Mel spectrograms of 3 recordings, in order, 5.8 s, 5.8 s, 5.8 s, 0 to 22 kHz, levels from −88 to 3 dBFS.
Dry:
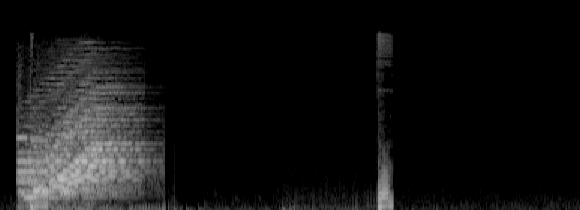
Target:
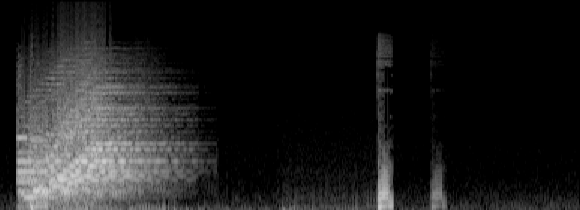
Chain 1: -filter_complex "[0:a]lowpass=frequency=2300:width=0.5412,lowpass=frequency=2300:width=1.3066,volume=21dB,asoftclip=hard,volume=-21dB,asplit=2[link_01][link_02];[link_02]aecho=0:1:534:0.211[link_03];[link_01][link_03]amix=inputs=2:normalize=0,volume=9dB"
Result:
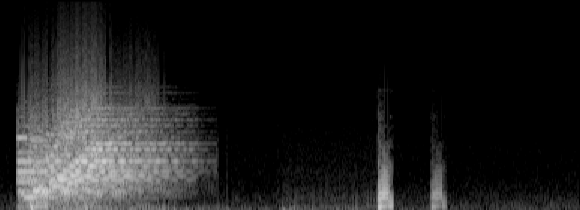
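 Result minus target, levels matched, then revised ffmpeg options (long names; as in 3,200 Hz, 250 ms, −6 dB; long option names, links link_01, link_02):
8,000 Hz band −6.5 dB; echo-to-direct +7 dB
-filter_complex "[0:a]lowpass=frequency=7200:width=0.5412,lowpass=frequency=7200:width=1.3066,volume=21dB,asoftclip=hard,volume=-21dB,asplit=2[link_01][link_02];[link_02]aecho=0:1:534:0.0944[link_03];[link_01][link_03]amix=inputs=2:normalize=0,volume=9dB"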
